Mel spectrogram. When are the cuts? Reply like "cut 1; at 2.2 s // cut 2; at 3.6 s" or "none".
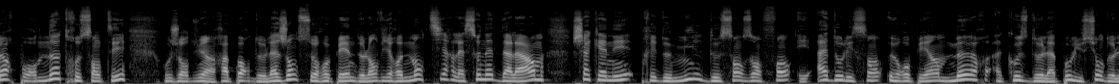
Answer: none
